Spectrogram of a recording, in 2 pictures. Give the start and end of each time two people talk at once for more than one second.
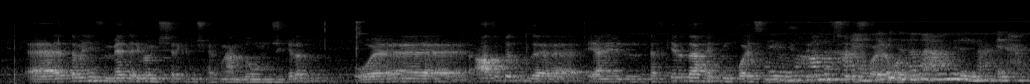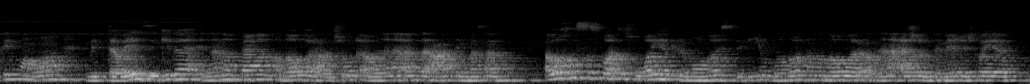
7.6-9.1

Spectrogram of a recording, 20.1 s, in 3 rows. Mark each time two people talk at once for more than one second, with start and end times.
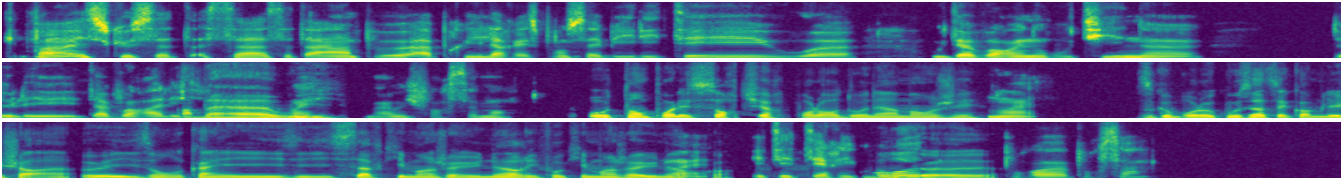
none

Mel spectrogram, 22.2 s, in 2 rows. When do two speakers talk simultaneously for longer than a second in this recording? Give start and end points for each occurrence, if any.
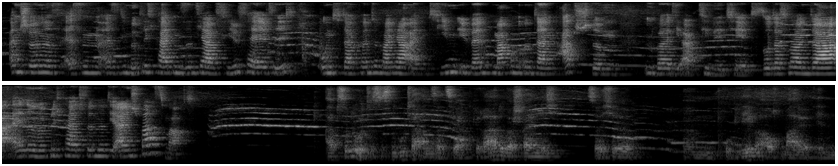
none

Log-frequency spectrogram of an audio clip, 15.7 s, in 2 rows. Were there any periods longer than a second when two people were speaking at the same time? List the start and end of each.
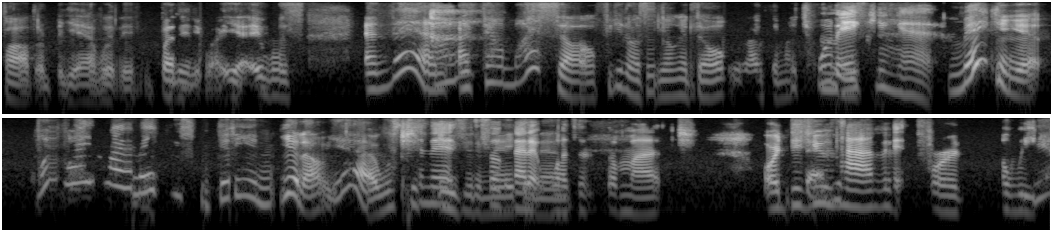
10.9-12.1

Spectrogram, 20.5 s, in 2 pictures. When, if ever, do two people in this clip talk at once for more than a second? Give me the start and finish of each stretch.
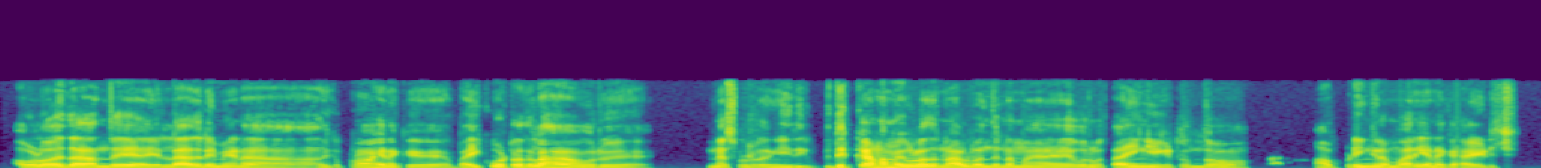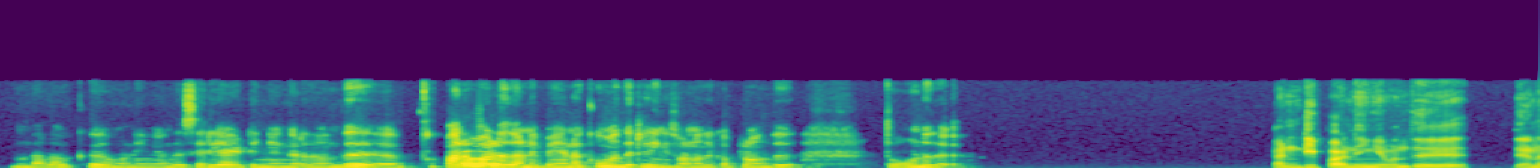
none

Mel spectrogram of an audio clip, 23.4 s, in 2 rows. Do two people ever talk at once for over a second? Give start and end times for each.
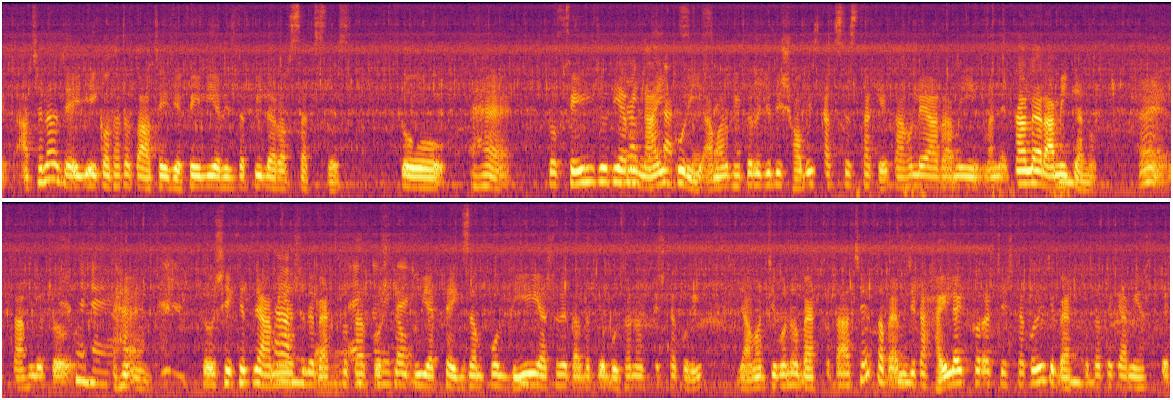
6.2-7.4, 14.5-15.8

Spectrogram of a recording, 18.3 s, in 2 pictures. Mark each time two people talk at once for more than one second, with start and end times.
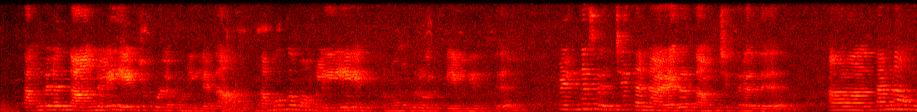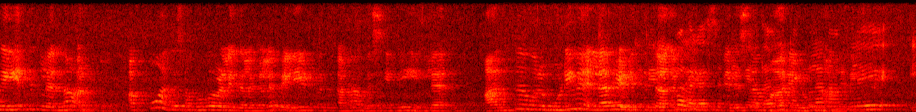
15.5-17.7

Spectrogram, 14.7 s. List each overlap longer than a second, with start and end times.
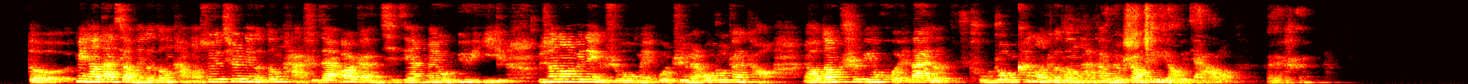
10.6-12.2

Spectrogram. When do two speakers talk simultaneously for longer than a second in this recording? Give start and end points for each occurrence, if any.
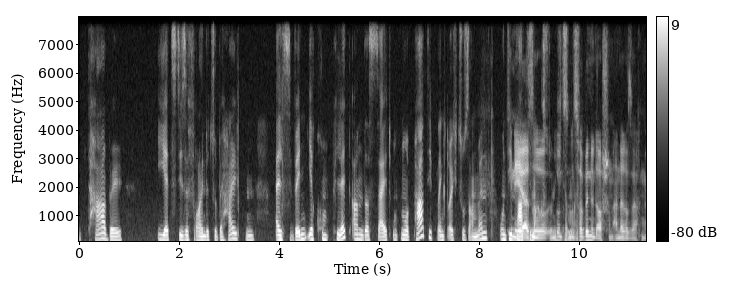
8.6-10.0

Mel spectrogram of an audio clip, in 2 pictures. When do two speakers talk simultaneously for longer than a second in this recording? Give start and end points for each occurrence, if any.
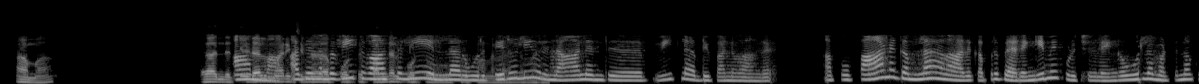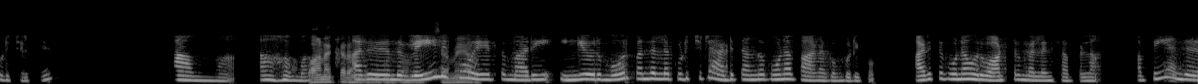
2.4-5.5, 15.6-16.8

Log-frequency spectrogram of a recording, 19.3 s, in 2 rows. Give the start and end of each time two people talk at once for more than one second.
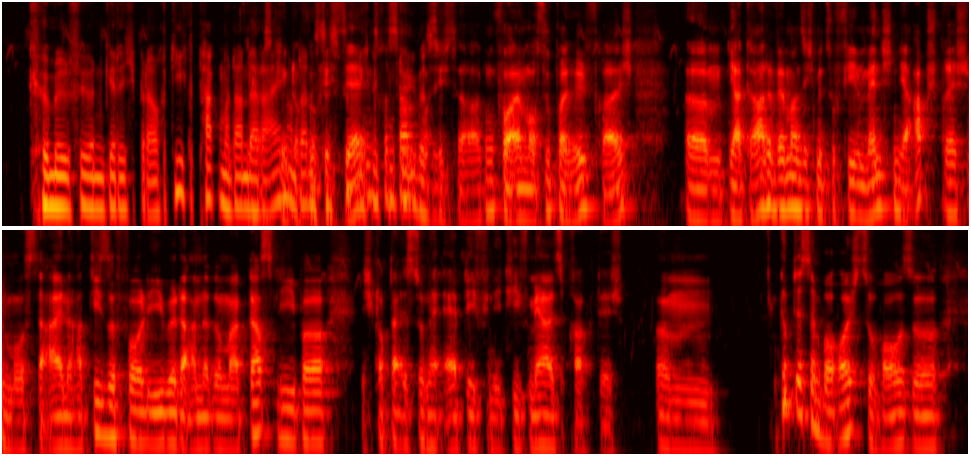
2.5-4.4

